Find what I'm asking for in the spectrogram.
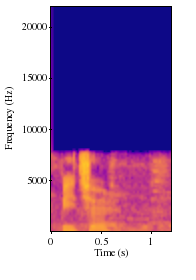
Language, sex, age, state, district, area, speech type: Hindi, female, 18-30, Madhya Pradesh, Harda, urban, read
